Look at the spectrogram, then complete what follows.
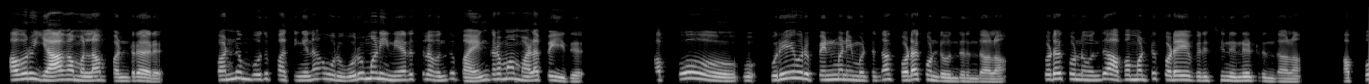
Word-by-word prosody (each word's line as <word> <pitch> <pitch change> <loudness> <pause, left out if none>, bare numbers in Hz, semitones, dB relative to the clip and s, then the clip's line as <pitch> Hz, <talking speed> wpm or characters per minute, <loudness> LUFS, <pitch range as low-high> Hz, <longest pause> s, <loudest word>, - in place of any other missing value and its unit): அவரும் 255 +2 +4
யாகம் 205 +2 +7
எல்லாம் 190 +1 +2
பண்றாரு. 165 -4 +2 0.6
பண்ணும்போது 235 0 -1
பாத்தீங்கன்னா 190 +2 -3
ஒரு 210 -4 -1
1 245 +6 +1
மணி 275 -2 +2
நேரத்துல 230 +2 -2
வந்து 195 +7 -4
பயங்கரமா 215 +12 +1
மழை 185 +2 +3
பெய்யுது. 155 -7 0 0.8
அப்போ 230 +6 -2 0.9
ஒரே 245 +6 +3
ஒரு 255 - +3
பெண்மணி 220 +1 0
மட்டும் 185 +1 -7
தான் 230 -1 -2
கொடை 200 +4 +5
கொண்டு 185 -6 0
வந்திருந்தாளாம். 135 -3 -3 0.4
கொடை 255 +3 +4
கொண்டு 230 -2 0
வந்து 205 +5 -1
அவ 220 +2 -3
மட்டும் 250 +4 -4
கொடையை 205 0 +4
விரிச்சு 185 +1 -4
நின்னுட்டு 175 0 +1
இருந்தாளாம். 135 -3 -5 0.4
அப்போ 150 +9 -7
200 Hz, 145 wpm, -23 LUFS, 175-230 Hz, 0.9 s, யாகம்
